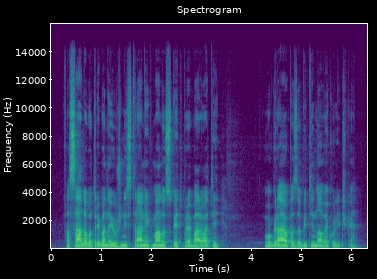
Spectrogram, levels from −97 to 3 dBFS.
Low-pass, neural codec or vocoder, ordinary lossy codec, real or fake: 14.4 kHz; vocoder, 44.1 kHz, 128 mel bands every 512 samples, BigVGAN v2; none; fake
